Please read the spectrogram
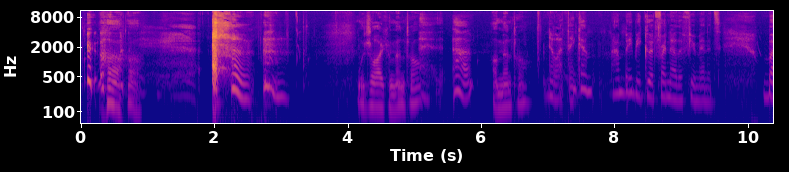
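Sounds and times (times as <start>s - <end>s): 
speech: 0.1s - 1.0s, 2.2s - 3.2s, 4.2s - 10.3s
cough muffled into a shirt: 2.0s - 2.9s.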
